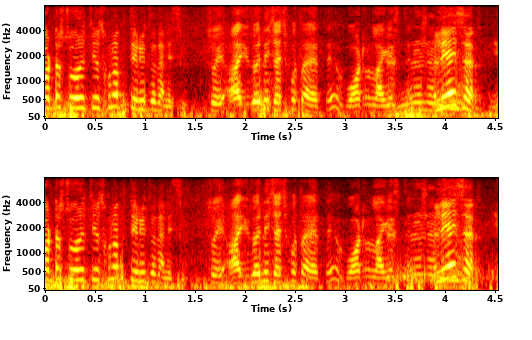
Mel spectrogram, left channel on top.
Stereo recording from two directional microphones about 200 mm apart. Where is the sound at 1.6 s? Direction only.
15° left (ahead or behind); by 3.5 s 20° right (ahead or behind).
